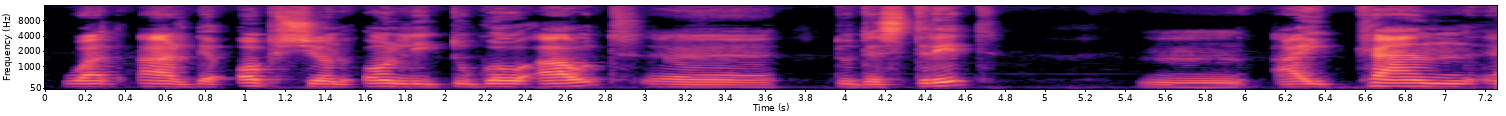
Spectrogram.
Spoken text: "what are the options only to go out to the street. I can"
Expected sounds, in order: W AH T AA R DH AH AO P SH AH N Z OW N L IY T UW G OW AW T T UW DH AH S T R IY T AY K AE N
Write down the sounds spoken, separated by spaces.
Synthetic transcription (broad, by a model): W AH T AA R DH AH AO P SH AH N OW N L IY T UW G OW AW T T UW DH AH S T R IY T AY K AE N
